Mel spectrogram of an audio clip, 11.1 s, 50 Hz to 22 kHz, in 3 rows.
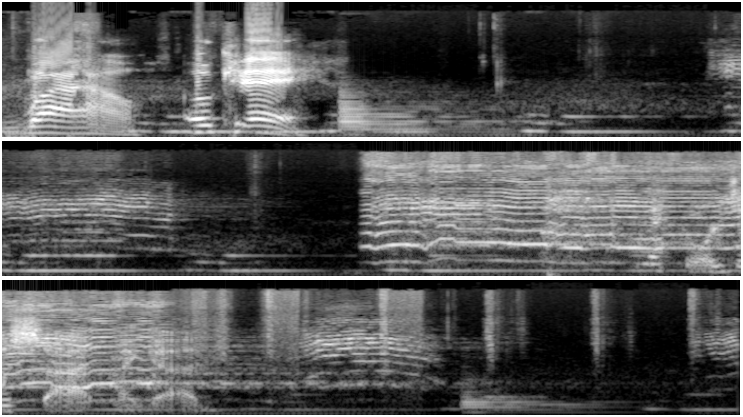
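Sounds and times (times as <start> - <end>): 
speech: 0.1 - 1.8, 7.0 - 8.5
goat bleating in a long wavering nasal cry: 3.6 - 4.8, 5.5 - 9.7, 10.8 - 11.0.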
